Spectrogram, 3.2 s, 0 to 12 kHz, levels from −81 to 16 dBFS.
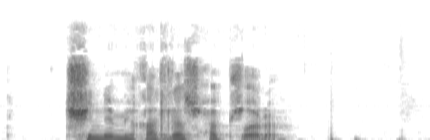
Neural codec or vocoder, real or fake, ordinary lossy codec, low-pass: none; real; AAC, 48 kbps; 9.9 kHz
